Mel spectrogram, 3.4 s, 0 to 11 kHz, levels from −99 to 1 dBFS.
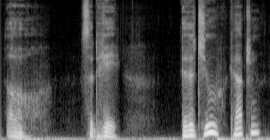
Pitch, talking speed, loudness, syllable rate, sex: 115 Hz, 125 wpm, -18 LUFS, 4.1 syllables/s, male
